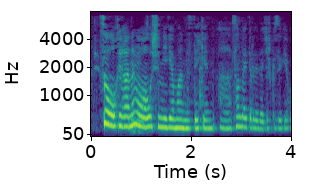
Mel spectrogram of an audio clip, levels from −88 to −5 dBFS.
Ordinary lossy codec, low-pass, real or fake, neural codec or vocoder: MP3, 32 kbps; 7.2 kHz; real; none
